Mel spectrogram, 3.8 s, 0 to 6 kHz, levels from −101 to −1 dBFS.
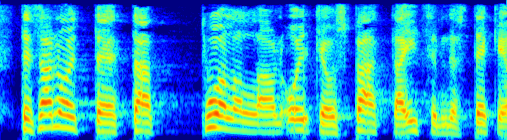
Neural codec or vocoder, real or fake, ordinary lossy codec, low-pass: vocoder, 44.1 kHz, 128 mel bands, Pupu-Vocoder; fake; MP3, 48 kbps; 5.4 kHz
